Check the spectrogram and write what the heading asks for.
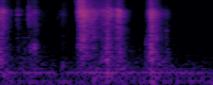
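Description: Pokémon trading-card booster pack being handled: the opened wrapper rustles and the cards slide out of it in a few short bursts, with the bursts stopping about a second and a half in.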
